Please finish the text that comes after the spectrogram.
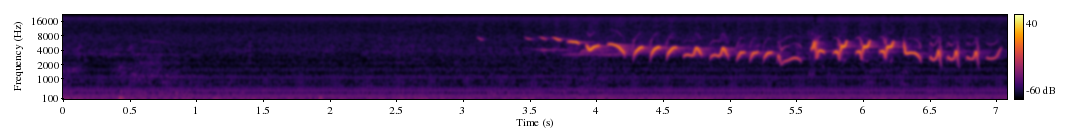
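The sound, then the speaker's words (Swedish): A willow warbler sings a clear, high phrase of sweeping notes that slides gently downward, starting partway through over a steady low electrical hum, distinct. “Man ligger på badplatsen kan man höra lövsångare.”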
